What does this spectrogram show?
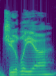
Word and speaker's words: JVLIAH: Julia, and it's spelled with V, so JVLIAH has some good stuff.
